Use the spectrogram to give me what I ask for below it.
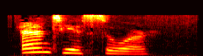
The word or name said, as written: anteosaur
